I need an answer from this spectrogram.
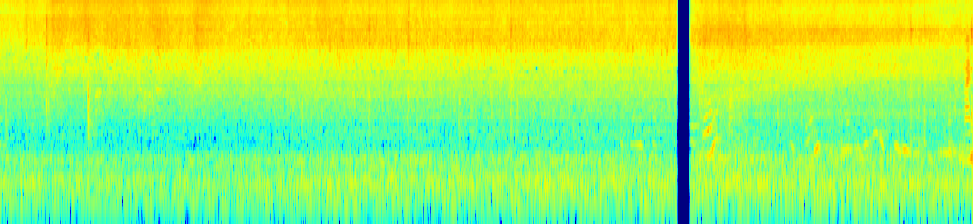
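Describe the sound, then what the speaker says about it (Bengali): Prawns fry over full flame in a pan, giving a steady, dense sizzle that runs almost unbroken apart from one brief dropout, with occasional faint voices beneath. "ওই জন্য চিংড়ি মাছ অল্পই ফ্রাই করবো।"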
